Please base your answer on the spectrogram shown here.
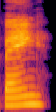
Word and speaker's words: Bang: Is it Bang? Average Bang. Football? Okay. Yes. Making sure it wasn't pronounced Bong.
